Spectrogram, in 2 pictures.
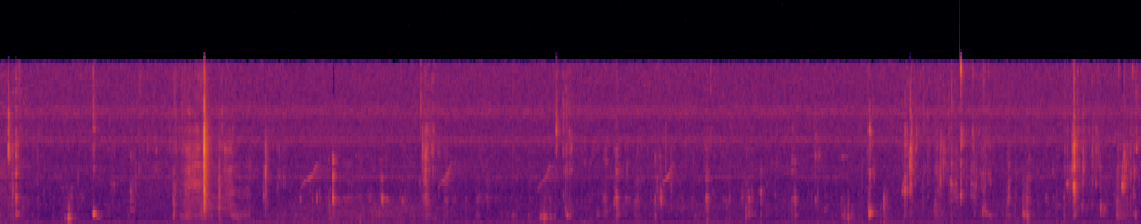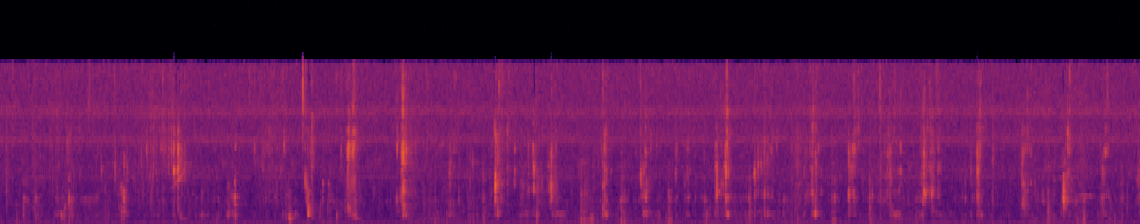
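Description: Faint chewing and mouth sounds of a person eating rice and semur jengkol (dogfruit stew) by hand: soft, irregular wet clicks and smacks, over a faint steady hum.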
